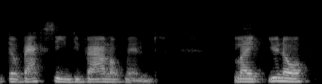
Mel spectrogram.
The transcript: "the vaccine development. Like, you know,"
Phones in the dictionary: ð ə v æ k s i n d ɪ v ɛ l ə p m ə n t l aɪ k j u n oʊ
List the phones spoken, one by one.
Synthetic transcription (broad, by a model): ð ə v æ k s i n d ɪ v ɛ l ə p m ə n t l aɪ k j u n oʊ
